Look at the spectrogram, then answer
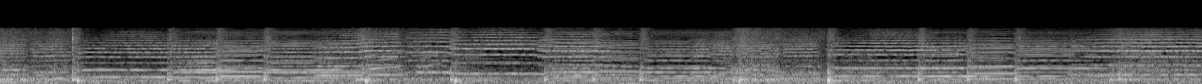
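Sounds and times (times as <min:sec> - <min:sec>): brass band music: 0:00.0 - 0:12.0
drum hit: 0:03.6 - 0:06.6, 0:07.3 - 0:10.3.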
